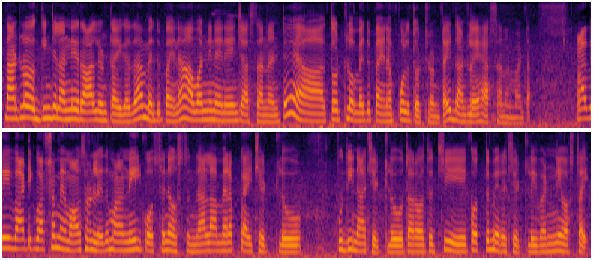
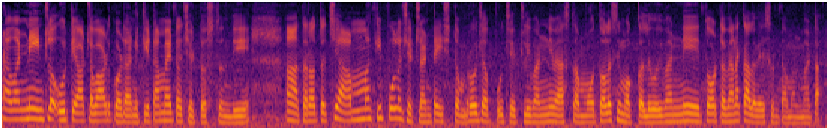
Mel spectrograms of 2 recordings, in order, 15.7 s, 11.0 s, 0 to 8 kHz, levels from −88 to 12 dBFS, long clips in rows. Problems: constant background noise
